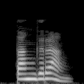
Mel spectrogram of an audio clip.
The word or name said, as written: tangerang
